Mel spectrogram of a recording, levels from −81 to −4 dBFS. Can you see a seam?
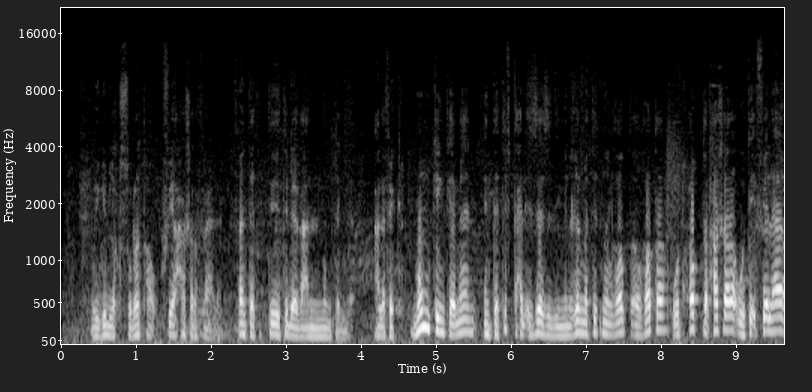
yes; 2 cuts; at 2.2 s, 4.6 s

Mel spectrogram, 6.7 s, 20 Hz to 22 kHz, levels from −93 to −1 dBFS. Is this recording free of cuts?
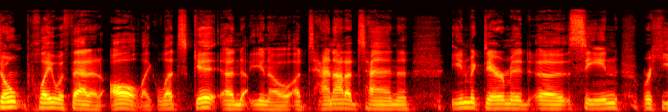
no; 1 cut; at 2.5 s

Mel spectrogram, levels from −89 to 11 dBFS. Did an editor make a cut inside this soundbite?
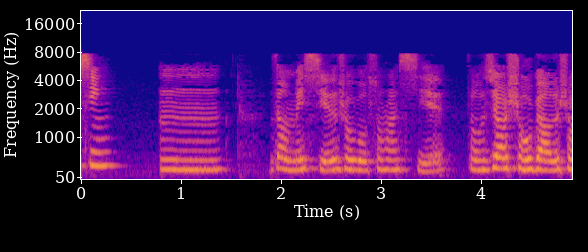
yes; 2 cuts; at 1.9 s, 3.8 s

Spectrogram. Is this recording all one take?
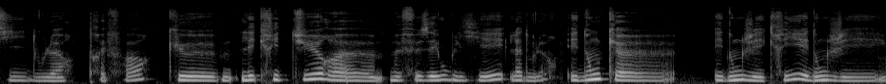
yes; 0 cuts

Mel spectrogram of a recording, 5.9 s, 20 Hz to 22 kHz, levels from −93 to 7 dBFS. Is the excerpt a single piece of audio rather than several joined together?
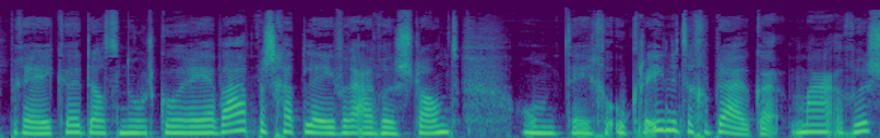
yes; 0 cuts

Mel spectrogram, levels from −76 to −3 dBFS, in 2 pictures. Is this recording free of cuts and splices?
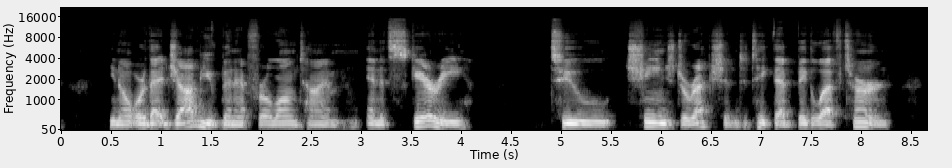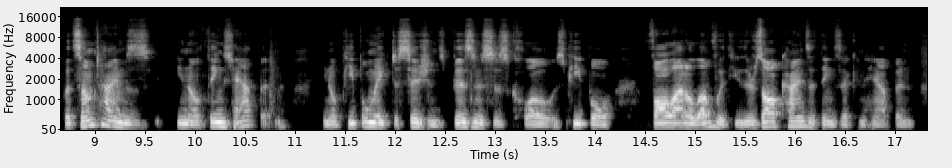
no; 2 cuts; at 10.4 s, 13.7 s

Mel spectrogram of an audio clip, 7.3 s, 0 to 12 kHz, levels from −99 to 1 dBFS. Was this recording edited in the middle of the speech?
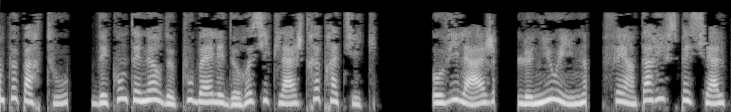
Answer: yes; 2 cuts; at 4.2 s, 5.9 s

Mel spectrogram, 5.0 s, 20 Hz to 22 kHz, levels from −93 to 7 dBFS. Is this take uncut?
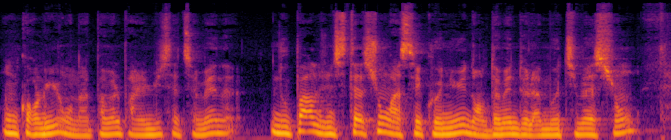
yes; 0 cuts

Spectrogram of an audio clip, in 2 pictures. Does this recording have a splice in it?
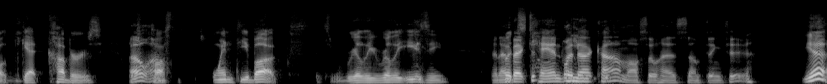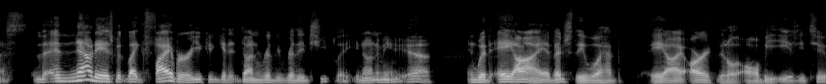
no; 0 cuts

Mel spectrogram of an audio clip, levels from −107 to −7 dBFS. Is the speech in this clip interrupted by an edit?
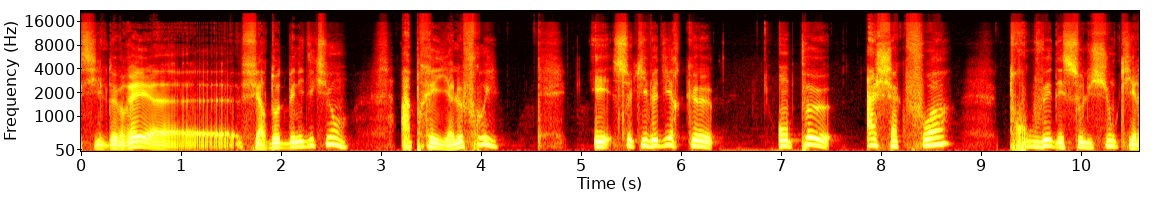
no; 0 cuts

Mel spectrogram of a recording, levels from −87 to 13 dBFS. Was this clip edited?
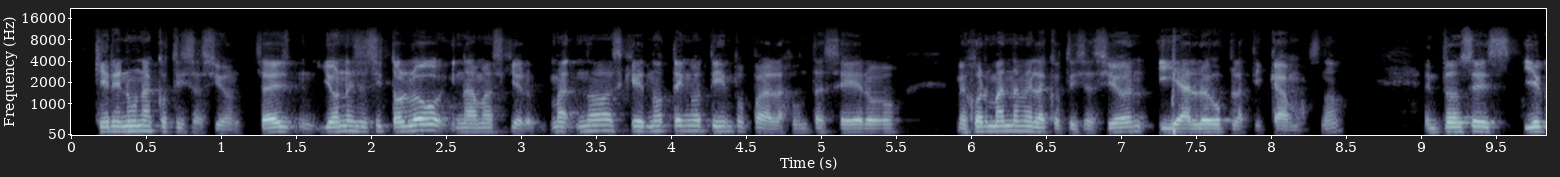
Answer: yes; 1 cut; at 1.2 s

